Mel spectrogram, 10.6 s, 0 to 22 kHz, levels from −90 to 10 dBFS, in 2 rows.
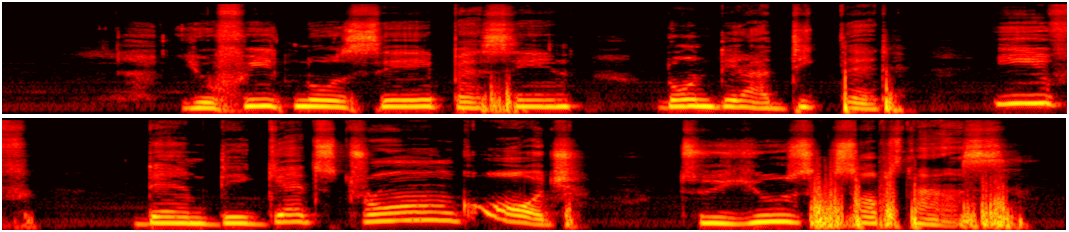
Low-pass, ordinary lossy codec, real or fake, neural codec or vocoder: none; none; fake; vocoder, 48 kHz, 128 mel bands, Vocos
